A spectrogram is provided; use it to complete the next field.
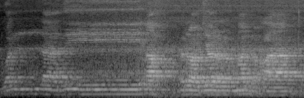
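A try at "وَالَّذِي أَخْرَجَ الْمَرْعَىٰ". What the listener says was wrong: Masih khoknya sama roknya. Roknya itu tebal Bapak. Akhrajal mau'a. Bukan mar'a ya, bukan mar'a, mau'a. Pakai rok tebal ya.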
